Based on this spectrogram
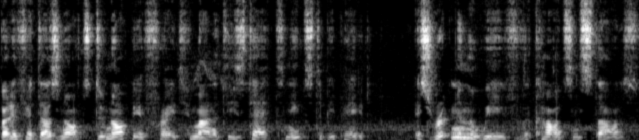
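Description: Over light background noise, a man speaks in an ordinary speaking voice, fairly low in pitch, at a moderate pace with fairly even intonation. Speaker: poet and video host. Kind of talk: poetry reading. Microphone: webcam.

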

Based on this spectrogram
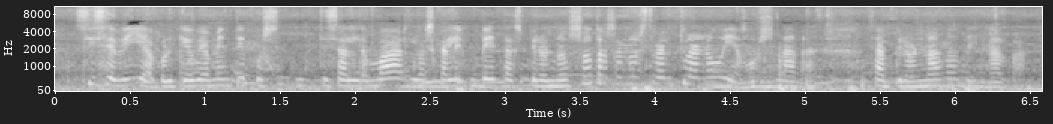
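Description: A woman speaks at a fairly quick pace while loud background noise plays. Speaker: vlogger. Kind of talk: casual vlog chat. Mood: animated, complaining storytelling. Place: bus. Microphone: phone near.

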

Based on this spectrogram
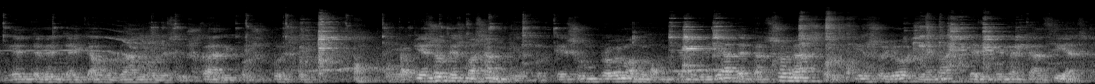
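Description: A man speaks at a moderate pace with ordinary pitch variation. Loud background noise and audible room echo surround him. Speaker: audience member. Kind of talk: question-time comment. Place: hall.

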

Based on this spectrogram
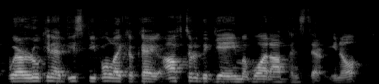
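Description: A man with an Italian accent talks at a very fast pace, his fairly high pitch carrying a bright, sharp tone and ordinary pitch variation. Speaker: podcast host, marketing agency CEO; podcast host. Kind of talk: podcast interview. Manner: halting. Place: office. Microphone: studio mic.

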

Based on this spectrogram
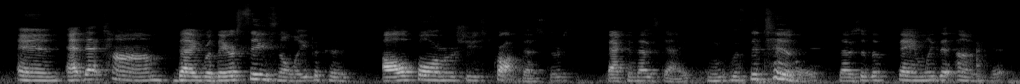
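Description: Somewhat breathy and in a Georgia accent, a woman speaks at a medium pitch with ordinary pitch variation amid audible room echo. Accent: Georgia Southern. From US South. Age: 50s. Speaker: local resident speaking at public hearing. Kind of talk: public comment at county meeting. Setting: county commissioners meeting.

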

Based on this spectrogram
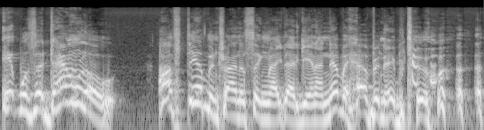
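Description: The tone is animated and the pace fairly quick. There is noticeable background noise. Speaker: pastor. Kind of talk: sermon.

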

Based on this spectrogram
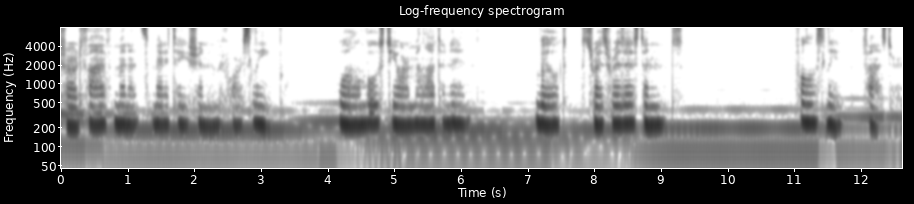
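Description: A woman speaks at a very slow pace in a calm, soothing tone, with long, frequent pauses. Music plays behind her. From Ukraine. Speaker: meditation guide. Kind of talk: guided sleep meditation.

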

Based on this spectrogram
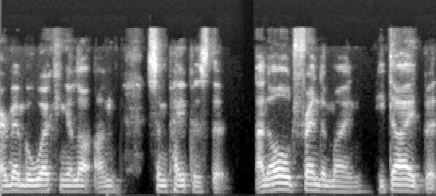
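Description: Speaking at a moderate pace, a man has a medium pitch and a dark, mellow tone.

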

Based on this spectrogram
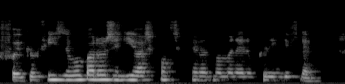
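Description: This is a woman with an ordinary speaking voice. Her pitch is medium and her intonation fairly even. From Portugal. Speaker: photographer; guest. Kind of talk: casual interview. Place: home room. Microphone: earbuds.

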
